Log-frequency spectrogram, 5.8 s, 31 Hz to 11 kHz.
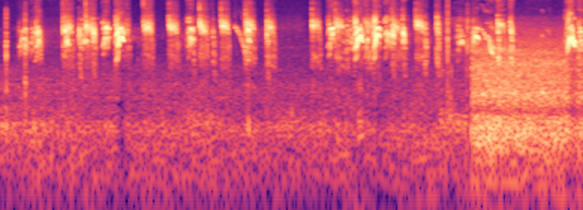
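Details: Sparrows crowding in for food on the front walkway of a Tenmangu shrine in spring 2020: rapid, busy chirping in tight clusters, a brief pause, then a hiss of background noise late on.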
